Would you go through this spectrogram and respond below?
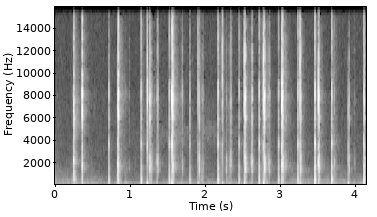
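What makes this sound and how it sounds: A hollow plastic ping pong ball is tapped and scratched quickly with paperclips. Twenty-one sharp, bright clicks sound in an uneven, rapid rhythm, each dying away almost instantly, with little low end.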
